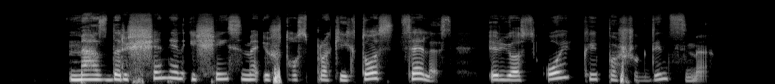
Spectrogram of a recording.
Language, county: Lithuanian, Panevėžys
